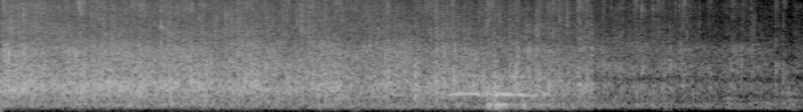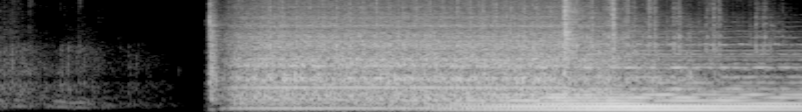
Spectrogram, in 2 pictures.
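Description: Audience applauding, fading out over about four seconds. After a short silence, a music sting starts suddenly about five seconds in and swells into a sustained low chord.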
